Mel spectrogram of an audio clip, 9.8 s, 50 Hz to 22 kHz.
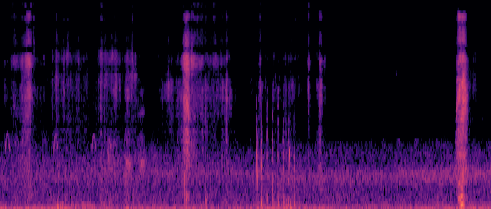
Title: Back scratching and a good sneeze. This is Bear - November 7, 2021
